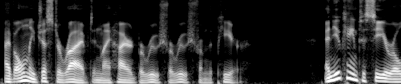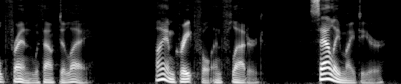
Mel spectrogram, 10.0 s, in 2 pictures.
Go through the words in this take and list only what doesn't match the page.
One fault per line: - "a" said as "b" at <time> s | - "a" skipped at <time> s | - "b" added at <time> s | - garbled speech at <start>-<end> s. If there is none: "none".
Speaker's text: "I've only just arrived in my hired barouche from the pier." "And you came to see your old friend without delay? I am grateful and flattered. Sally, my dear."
- "barouche" added at 2.1 s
